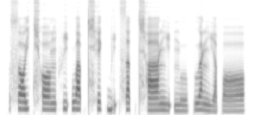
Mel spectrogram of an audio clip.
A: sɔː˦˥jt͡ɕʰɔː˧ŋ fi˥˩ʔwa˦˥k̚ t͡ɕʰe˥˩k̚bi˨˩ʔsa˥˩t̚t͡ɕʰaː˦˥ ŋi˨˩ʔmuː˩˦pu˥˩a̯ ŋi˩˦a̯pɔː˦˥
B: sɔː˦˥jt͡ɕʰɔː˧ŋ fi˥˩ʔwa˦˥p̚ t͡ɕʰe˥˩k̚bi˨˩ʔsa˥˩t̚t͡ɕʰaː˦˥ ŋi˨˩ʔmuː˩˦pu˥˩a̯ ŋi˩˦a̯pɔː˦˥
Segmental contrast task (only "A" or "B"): B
